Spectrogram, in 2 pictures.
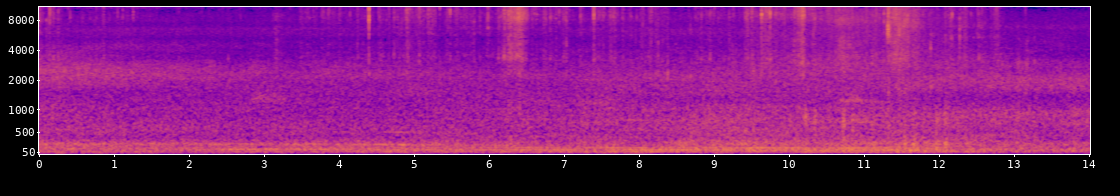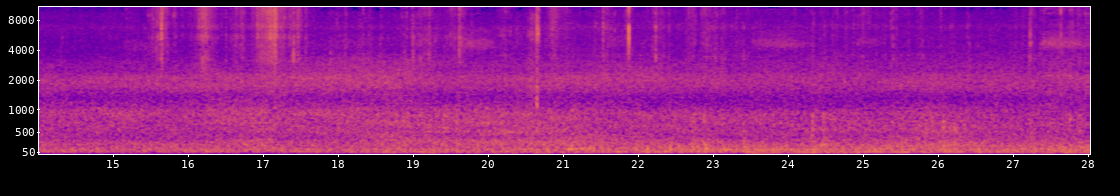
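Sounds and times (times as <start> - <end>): street traffic rumble: 0.0 - 28.0.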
